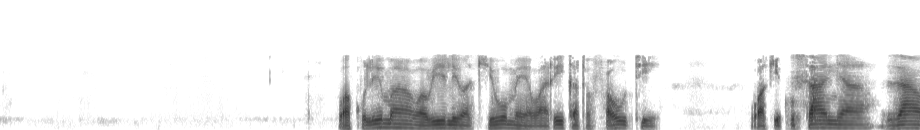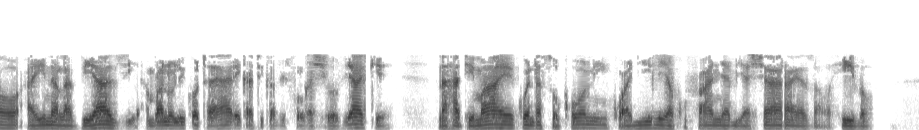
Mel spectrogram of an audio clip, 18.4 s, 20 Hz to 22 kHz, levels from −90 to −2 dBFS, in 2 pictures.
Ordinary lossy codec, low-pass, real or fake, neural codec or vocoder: AAC, 16 kbps; 7.2 kHz; fake; codec, 16 kHz, 4 kbps, X-Codec, HuBERT features, trained on LibriSpeech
